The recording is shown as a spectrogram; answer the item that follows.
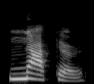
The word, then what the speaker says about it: knocker: start one more um knocker I'm pronouncing it right ah yeah yeah you are KN beginning with a K Ken like KN go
